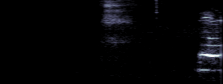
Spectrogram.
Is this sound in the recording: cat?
yes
